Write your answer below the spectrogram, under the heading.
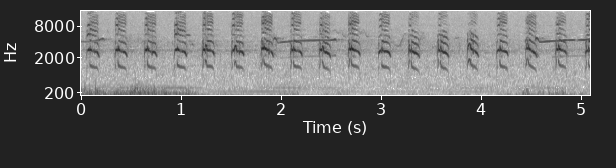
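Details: Greater yellowlegs vocalizing at Grand Forks, North Dakota, on 13 July 2009: a rapid, steady series of sharp, ringing downslurred notes, about three per second, with a faint thin whistle running behind and low rumble early on.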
